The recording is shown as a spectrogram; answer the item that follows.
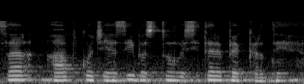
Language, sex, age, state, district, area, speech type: Hindi, male, 18-30, Madhya Pradesh, Hoshangabad, rural, spontaneous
